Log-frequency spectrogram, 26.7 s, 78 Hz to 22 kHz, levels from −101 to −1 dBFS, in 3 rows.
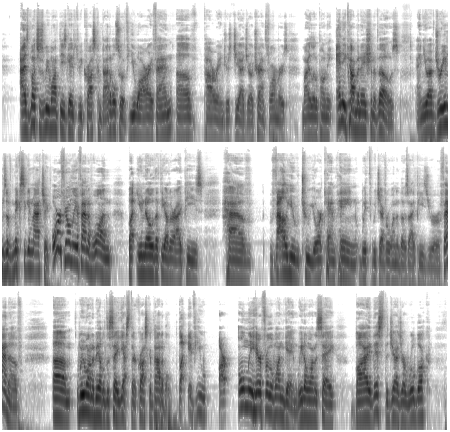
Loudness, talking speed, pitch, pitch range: -26 LUFS, 225 wpm, 125 Hz, 110-145 Hz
